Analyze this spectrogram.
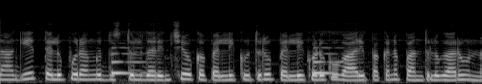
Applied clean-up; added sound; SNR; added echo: none; Keyboard (musical); 3 dB; none.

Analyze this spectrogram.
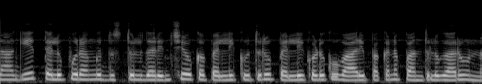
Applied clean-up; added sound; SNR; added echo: none; none; none; none.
